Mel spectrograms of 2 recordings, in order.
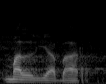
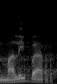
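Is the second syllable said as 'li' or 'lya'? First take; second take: lya; li. First: The second syllable is a glided 'lya'. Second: The second syllable is a plain 'li'. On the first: The speaker calls it right. "tapi Malyabar" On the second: The speaker calls it wrong. "bukan Malibar"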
